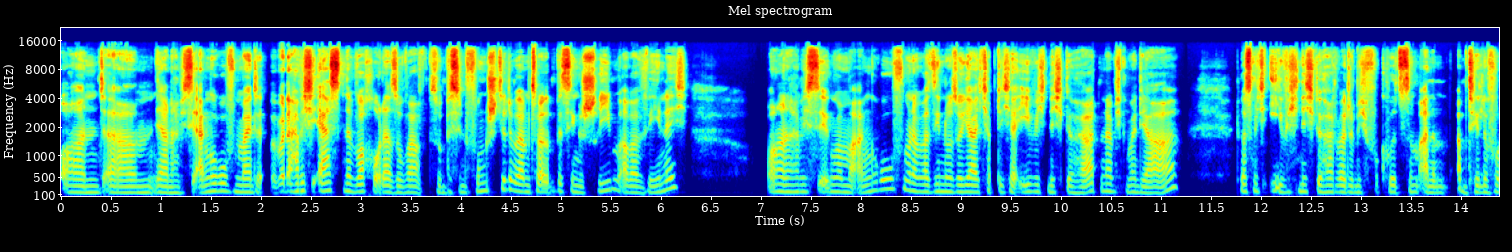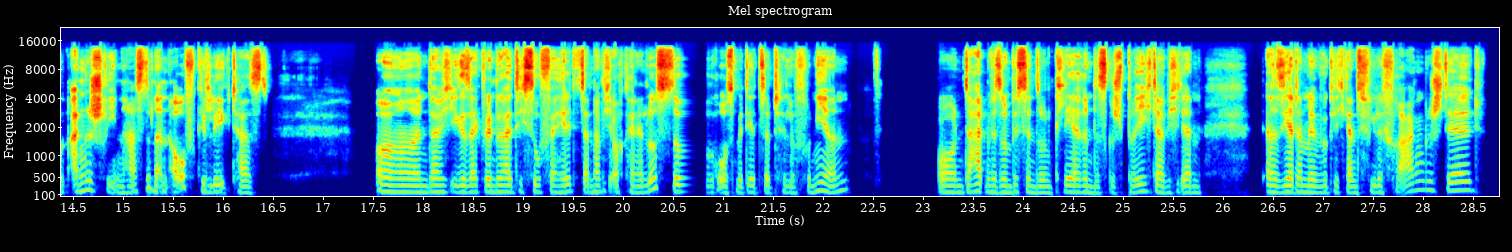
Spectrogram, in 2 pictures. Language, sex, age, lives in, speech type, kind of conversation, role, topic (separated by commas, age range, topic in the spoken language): German, female, 30-34, Germany, conversation, podcast, guest, Wie setzt man Grenzen, wenn die Familie zu viel erwartet?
